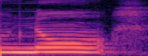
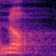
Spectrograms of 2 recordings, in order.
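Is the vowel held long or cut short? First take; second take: long; short. First: The vowel is held long. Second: The vowel is cut short. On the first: The speaker calls it right. "Vowel को long pronounce करते हैं" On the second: The speaker calls it wrong. "ऐसा नहीं, no इस तरह नहीं बोल रहे हैं हम"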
